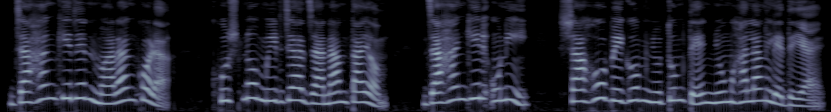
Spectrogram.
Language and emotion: Santali, neutral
